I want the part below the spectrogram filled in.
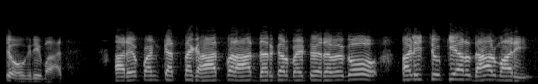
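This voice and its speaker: An actor playing a crafty, scheming uncle who urges and connives. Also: male voice, sits high, normal speed, clean tone, close to an everyday voice. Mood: conniving. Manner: urging, conniving. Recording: dull old film soundtrack.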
